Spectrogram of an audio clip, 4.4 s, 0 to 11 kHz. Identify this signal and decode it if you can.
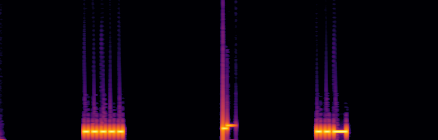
Morse code, heard as a keyed tone, about 27 wpm, 700 Hz. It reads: 5 U
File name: Single-Letter-Number-28wpm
